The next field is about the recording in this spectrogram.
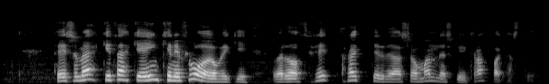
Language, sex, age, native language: Icelandic, male, 30-39, Icelandic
